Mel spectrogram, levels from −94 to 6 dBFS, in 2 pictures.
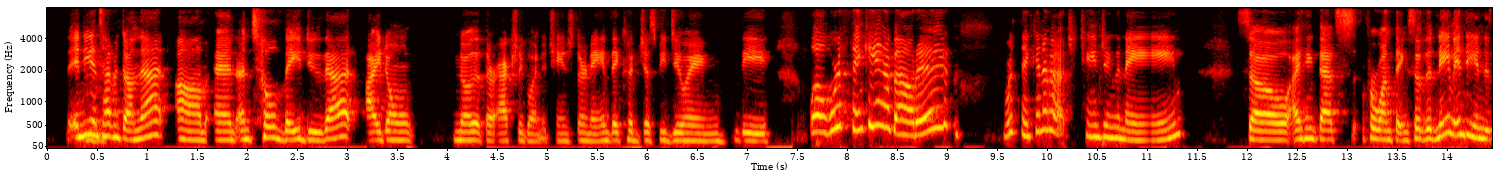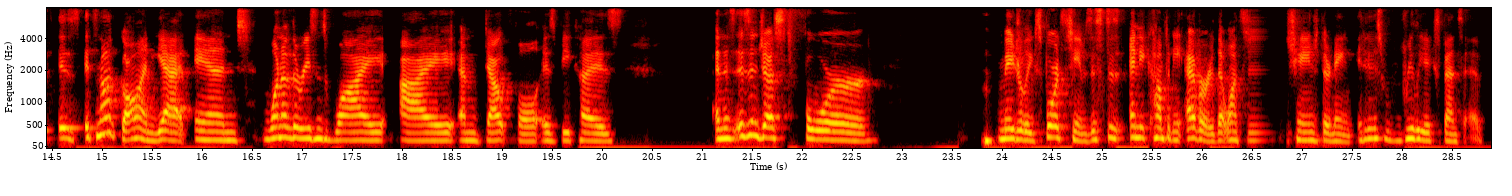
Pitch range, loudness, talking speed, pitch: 170-230 Hz, -28 LUFS, 190 wpm, 185 Hz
